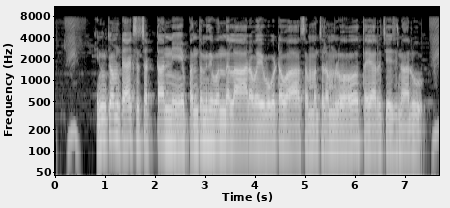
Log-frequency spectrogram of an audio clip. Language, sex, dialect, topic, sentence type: Telugu, male, Southern, banking, statement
